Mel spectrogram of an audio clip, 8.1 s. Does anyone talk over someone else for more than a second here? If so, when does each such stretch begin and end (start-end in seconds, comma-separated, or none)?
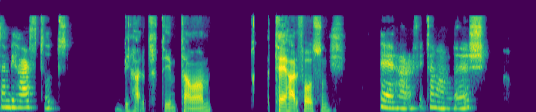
none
